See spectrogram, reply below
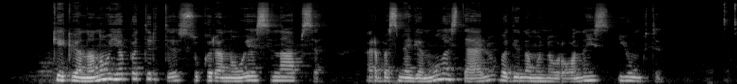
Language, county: Lithuanian, Vilnius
